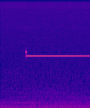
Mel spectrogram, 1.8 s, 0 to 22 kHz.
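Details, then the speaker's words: Old water level indicator lowered into 40 feet of Geoprobe rod during SP22-ISP groundwater sampling: quiet, then a sudden steady high-pitched beep holds as the probe touches about two inches of fluid at the rod bottom. "this is our old water level indicator here and probably as you can hear it beeps when we hit the water"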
